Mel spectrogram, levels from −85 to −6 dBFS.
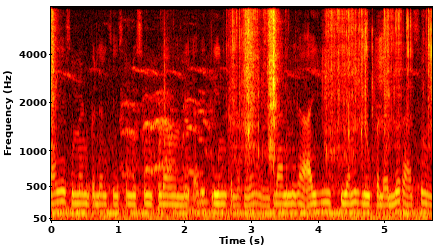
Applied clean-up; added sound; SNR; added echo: none; Rattle; -4 dB; none.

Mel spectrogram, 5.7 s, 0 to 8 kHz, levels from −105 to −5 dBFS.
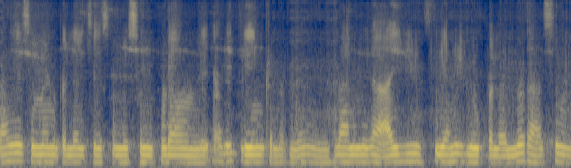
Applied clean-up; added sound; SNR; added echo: neural separator model SepFormer DNS4.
